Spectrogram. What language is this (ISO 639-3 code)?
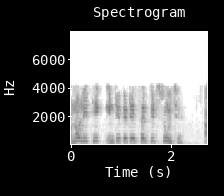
guj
